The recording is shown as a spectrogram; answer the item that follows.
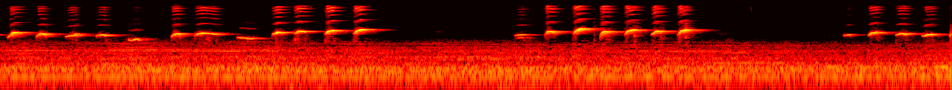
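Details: Cockatiel kept as a pet, responding to a phone call: series of short clear whistled notes, some rising and some falling, in runs of three to six with brief pauses, over a steady low indoor hum.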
